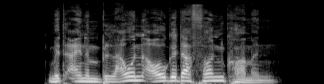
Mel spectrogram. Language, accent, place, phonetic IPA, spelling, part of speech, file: German, Germany, Berlin, [mɪt aɪ̯nəm ˈblaʊ̯ən ˈaʊ̯ɡə daˈfɔnˌkɔmən], mit einem blauen Auge davonkommen, verb, De-mit einem blauen Auge davonkommen.ogg
- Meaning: to get off with a slap on the wrist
